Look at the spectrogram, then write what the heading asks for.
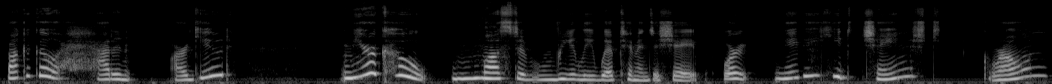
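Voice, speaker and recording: A woman reading fan fiction aloud as an amateur audiobook narrator, halting now and then to correct herself. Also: fairly high pitch, dark tone. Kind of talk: scripted narration of a story.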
